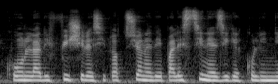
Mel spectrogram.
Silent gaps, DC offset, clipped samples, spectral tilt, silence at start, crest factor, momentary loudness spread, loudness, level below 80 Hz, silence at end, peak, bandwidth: none; under 0.1%; under 0.1%; -5 dB/octave; 0.05 s; 10 dB; 4 LU; -19 LUFS; -58 dBFS; 0 s; -8 dBFS; 14.5 kHz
